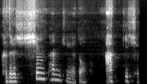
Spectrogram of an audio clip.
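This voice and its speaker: A man's voice: medium pitch, big pitch swings, a little slow, vocal fry, sharp tone, breathy edge. A male pastor preaching a sermon, asking the congregation questions and answering them himself, and reading scripture aloud in a raised voice. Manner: acts out quoted mocking voices.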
